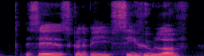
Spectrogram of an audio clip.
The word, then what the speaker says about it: Ceh: For your information, mate, it's See Who, but you can call me if you prefer.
